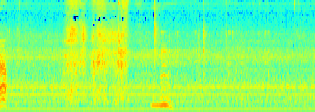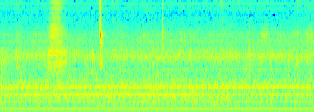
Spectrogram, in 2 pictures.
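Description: A woman chews food with smacking sounds.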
